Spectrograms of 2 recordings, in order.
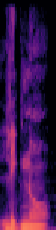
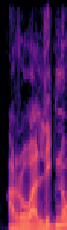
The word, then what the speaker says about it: Lygno: Bueno, en Ligno Productions nos consiguen en todos lados. Ligno se escribe L-Y-G-N-O.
